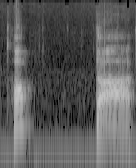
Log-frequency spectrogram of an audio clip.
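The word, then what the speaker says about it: 덥다: তেমনি ভাবে প ধ্বনির পাইছি বাচ্চিমে, তারপরে পাইছি কি দ্বিগুত, তাহলে দ্বিগুতের উচ্চারণটা হবে কি ত, দ্বিগুতের উচ্চারণ ত, তাহলে এর উচ্চারণ হবে কি থপ্তা, থপ্তা, থপ্তা মানে গরম।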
